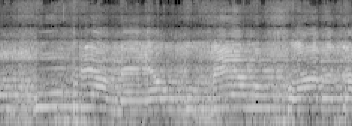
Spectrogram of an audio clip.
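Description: Protesters chanting in a sing-song melody, with one high voice standing out on held, sliding notes.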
